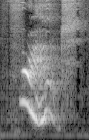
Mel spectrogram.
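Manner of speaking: high, loud furious cry; a spoilt girl yelling at her parents; furious shout. A narrator's reading. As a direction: explode at the word. Tantrum building.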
